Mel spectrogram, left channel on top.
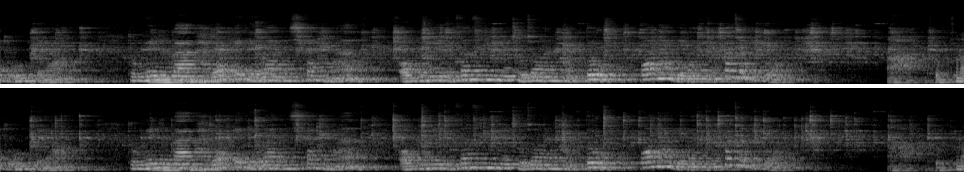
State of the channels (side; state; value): right; quieter; 3.2 dB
